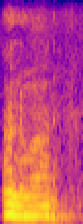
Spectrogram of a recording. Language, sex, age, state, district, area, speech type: Punjabi, male, 45-60, Punjab, Hoshiarpur, rural, spontaneous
